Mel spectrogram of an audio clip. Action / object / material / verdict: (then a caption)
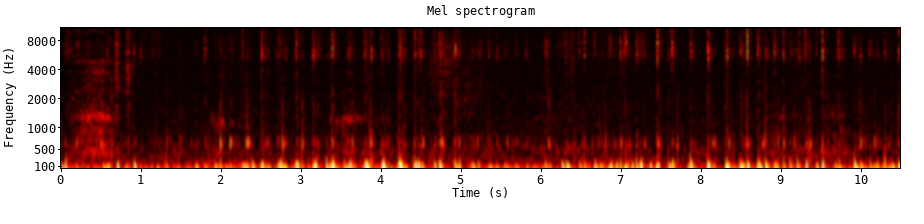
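tap / small aluminium tin can / aluminium / none. A small, round, hollow aluminium tin can is tapped fast with fingertips and nails, first on the lid side and then on the white labelled bottom. The result is rapid, irregular bursts of short, dull taps and clicks with a low, thumpy body and almost no ring.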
